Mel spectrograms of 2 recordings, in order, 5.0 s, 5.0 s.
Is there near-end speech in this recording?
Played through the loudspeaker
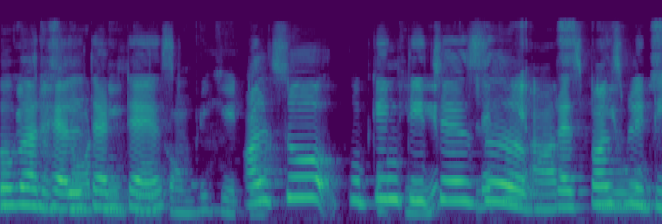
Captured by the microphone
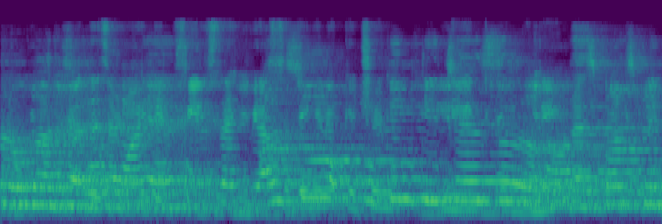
Yes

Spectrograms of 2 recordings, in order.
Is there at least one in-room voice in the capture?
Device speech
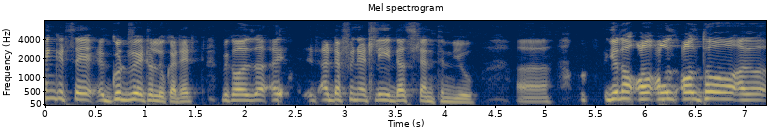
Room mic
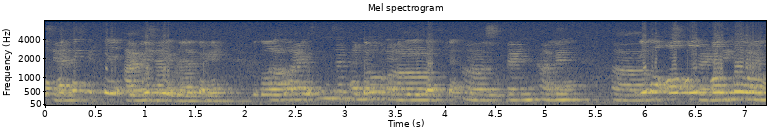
Yes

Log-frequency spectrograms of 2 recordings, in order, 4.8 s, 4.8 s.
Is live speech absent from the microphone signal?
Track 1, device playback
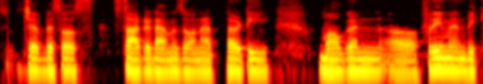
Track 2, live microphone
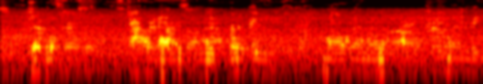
Yes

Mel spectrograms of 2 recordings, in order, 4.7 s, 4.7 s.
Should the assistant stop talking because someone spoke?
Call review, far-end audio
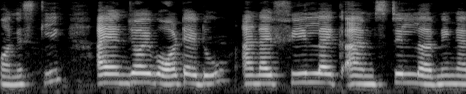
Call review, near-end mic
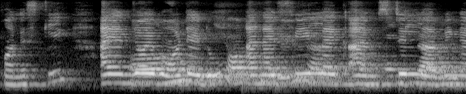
Yes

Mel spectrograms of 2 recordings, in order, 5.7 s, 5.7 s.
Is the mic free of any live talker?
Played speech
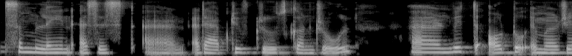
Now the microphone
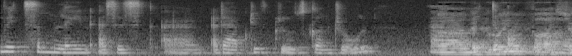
No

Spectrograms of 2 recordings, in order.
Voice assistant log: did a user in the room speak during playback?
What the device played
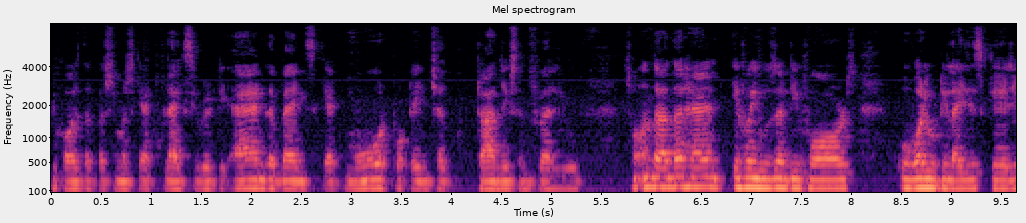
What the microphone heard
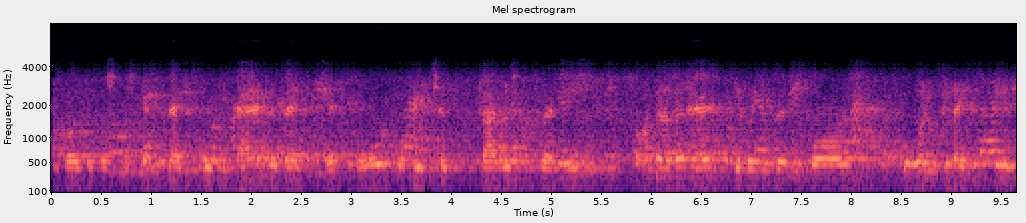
Yes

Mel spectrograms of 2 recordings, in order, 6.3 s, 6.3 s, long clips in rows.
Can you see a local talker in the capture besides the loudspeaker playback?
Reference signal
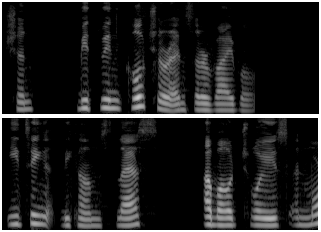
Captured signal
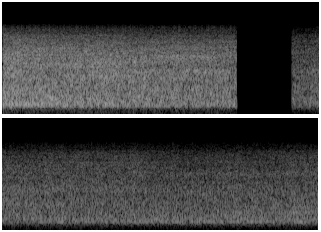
No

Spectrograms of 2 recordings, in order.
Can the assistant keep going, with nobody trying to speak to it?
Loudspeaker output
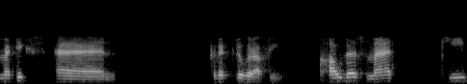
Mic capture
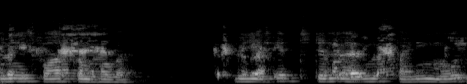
No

